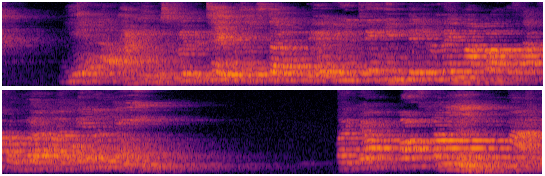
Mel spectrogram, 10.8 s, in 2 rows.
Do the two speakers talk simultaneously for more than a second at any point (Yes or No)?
Yes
